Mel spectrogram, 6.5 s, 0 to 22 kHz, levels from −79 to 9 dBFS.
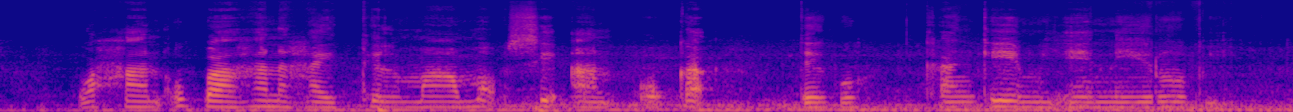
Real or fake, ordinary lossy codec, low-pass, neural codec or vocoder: fake; none; none; vocoder, 44.1 kHz, 128 mel bands, Pupu-Vocoder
